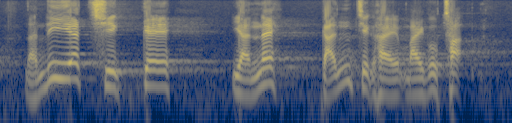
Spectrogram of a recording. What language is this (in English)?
Cantonese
